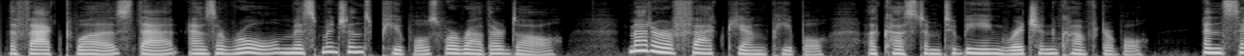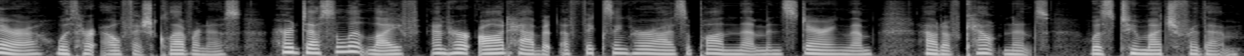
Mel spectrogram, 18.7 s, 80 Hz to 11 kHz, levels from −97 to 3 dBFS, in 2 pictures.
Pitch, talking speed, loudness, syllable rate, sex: 185 Hz, 175 wpm, -23 LUFS, 4.9 syllables/s, female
